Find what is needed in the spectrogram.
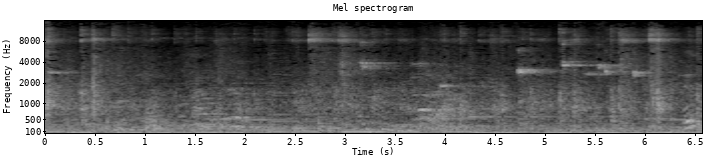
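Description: Celluloid-style plastic table tennis ball clicking off rubber paddles and bouncing with short pings on the table during a fast rally, over background music.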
